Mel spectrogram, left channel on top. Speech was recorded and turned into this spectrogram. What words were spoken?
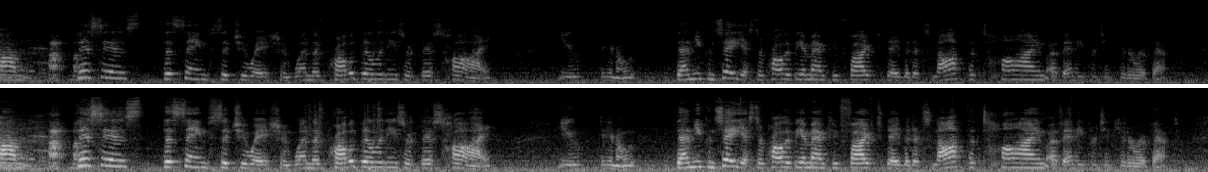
This is the same situation. When the probabilities are this high, you know, then you can say, yes, there'll probably be a magnitude 5 today, but it's not the time of any particular event.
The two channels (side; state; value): left; quieter; 13.0 dB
